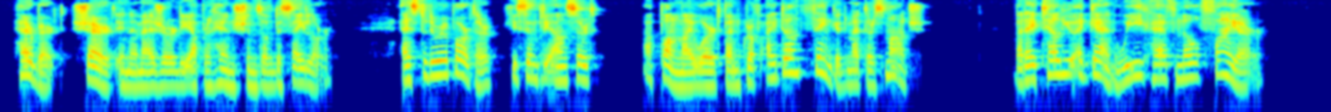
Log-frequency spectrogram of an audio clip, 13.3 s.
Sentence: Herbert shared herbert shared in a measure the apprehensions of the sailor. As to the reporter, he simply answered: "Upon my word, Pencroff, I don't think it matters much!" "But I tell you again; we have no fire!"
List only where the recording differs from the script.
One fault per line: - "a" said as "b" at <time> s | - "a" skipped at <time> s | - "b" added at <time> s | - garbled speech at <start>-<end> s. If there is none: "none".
- "herbert shared" skipped at 1.1 s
